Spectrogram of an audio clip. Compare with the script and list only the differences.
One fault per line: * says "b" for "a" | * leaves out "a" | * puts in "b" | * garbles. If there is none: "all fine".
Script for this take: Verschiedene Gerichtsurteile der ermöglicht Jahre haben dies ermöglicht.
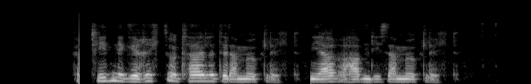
all fine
